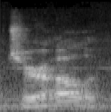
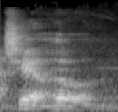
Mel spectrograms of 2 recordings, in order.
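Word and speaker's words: Cherohala: Say it right this time. Cherahala. – Cherahala. Not Cherahoa. Right.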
